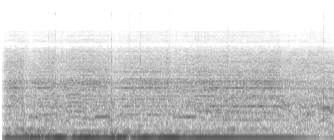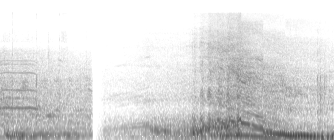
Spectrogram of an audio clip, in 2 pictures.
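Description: Arena crowd noise with music playing at a basketball game, cut off abruptly about six seconds in. After a brief silence comes a swelling, whooshing sweep whose pitch falls toward the end.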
